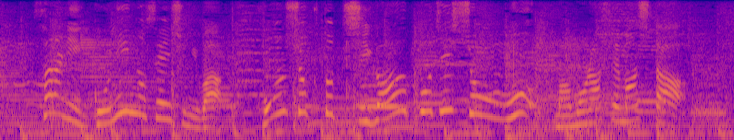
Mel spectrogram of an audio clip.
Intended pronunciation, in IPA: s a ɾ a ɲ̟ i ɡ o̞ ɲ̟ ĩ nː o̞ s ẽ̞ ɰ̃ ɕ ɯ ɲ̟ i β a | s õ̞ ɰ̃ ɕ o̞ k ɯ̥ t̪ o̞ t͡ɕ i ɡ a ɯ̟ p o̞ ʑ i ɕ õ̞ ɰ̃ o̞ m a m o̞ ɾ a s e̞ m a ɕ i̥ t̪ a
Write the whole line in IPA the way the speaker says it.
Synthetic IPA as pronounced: s a ɾ a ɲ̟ i ɡ o̞ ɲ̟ ĩ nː o̞ s ẽ̞ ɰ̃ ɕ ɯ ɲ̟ i β a | h õ̞ ɰ̃ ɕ o̞ k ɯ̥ t̪ o̞ t͡ɕ i ɡ a ɯ̟ p o̞ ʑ i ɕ õ̞ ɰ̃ o̞ m a m o̞ ɾ a s e̞ m a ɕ i̥ t̪ a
